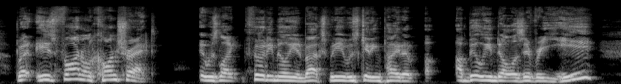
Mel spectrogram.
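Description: A man with an Australian accent talks at a high pitch and a very fast pace. His loudness is very even and his pitch variation ordinary. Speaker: podcast co-host. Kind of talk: casual chat.

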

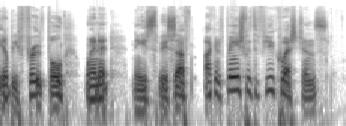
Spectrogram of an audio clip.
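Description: With no echo in the dry, close sound, a man talks fairly quickly. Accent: Australian. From Australia. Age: 40s. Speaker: pastor. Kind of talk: radio interview.

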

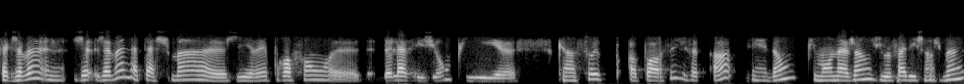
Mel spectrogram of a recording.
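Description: A woman with an ordinary speaking voice, medium in pitch, with ordinary pitch variation at a fairly slow pace. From Quebec, Louiseville area. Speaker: chamber of commerce director, artist agent. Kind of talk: radio interview.

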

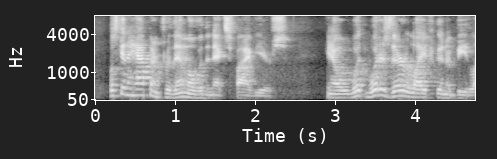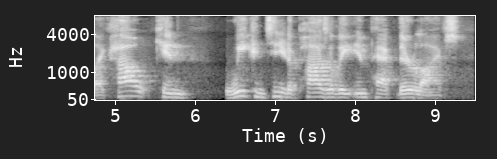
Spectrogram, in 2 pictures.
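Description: This man has a fairly high pitch and lively intonation, speaking at a moderate pace with an American accent. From US Midwest, inner-city Detroit. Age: 60s. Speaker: business executive. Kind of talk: interview.

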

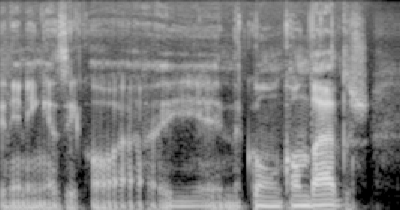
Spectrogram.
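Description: A man talks at a fairly quick pace. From Portugal, Lisbon area (Amadora). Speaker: politician and law lecturer. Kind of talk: interview conversation. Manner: hesitant, many fillers.

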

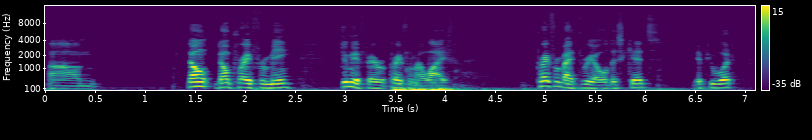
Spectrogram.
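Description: Fairly low in pitch and somewhat breathy, a man's voice swings very widely up and down, broken by long, frequent pauses. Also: very clean recording, silent background. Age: 30s. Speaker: podcast host. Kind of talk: personal health update monologue. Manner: fast.

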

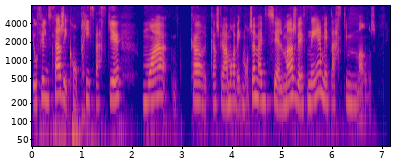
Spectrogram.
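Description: A woman speaks in an ordinary speaking voice at a fairly high pitch. Her intonation is fairly even, and her pace is moderate. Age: 20s. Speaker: podcast co-host guest. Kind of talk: casual chat.

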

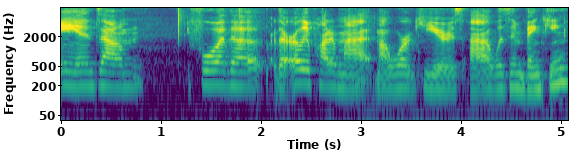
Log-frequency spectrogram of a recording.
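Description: A woman speaks at a fairly slow pace with an American accent, her loudness very even against noticeable background noise. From Savannah, Georgia (US South). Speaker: executive director of a homeless family shelter nonprofit. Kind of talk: interview.

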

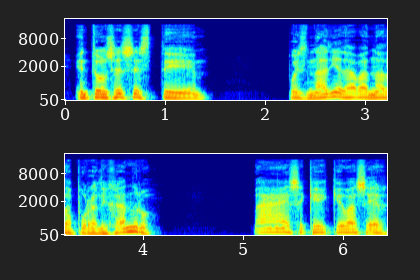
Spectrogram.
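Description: Over a very clean recording with a silent background, a man with a Mexican accent talks at a fairly slow pace with long, frequent pauses, a fairly high pitch, lively intonation and very even loudness. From Mexico. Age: 50s. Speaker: podcast host. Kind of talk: personal storytelling.

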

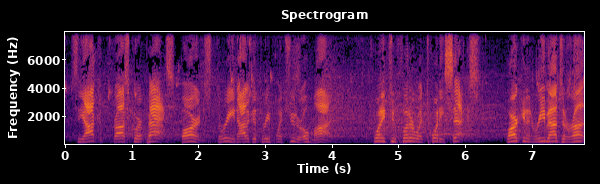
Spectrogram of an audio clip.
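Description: With noticeable background noise behind him, a man speaks in an animated tone at a high pitch. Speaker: radio play-by-play announcer. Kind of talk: live play-by-play basketball commentary. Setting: arena broadcast. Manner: rapid-fire, clipped play-by-play delivery; animated, rising pitch on big plays.

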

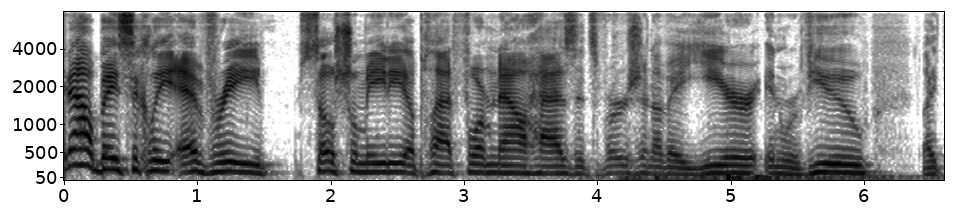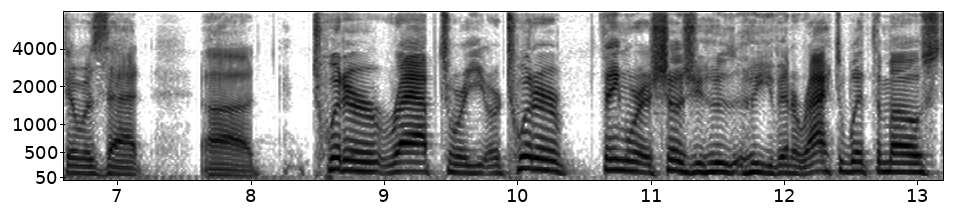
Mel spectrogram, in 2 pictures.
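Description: A normal speaking voice from a man with fairly high pitch and ordinary pitch variation, at a moderate pace, in a very clean recording with a silent background. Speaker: radio host. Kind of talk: casual banter.

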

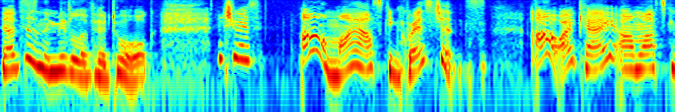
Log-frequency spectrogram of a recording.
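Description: Over noticeable background noise, a woman with a high voice speaks at a very fast pace. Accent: Australian. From Australia. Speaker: radio program director. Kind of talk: podcast interview. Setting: radio studio.

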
